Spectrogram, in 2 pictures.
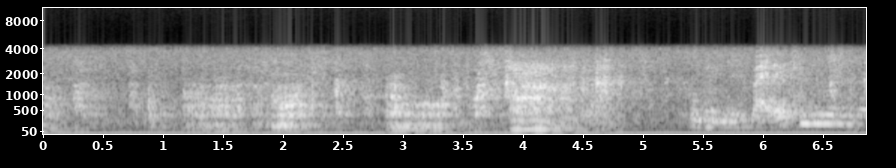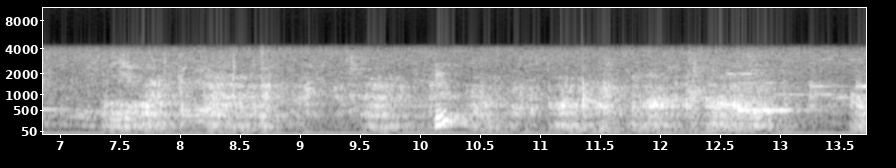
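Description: Two dogs growl playfully while tugging at a rope toy.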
